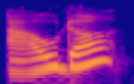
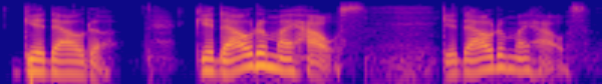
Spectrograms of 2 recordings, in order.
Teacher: The T changes to a D, connects to the O, and ouda. You don't have to say the V.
